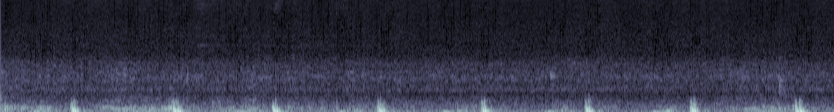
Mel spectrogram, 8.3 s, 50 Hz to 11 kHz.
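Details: 35-year-old male, heartbeat self-recorded over the mitral valve area on waking in the morning: steady, regular low beats at about 58 a minute with soft background rumble; resting heart sounds.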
